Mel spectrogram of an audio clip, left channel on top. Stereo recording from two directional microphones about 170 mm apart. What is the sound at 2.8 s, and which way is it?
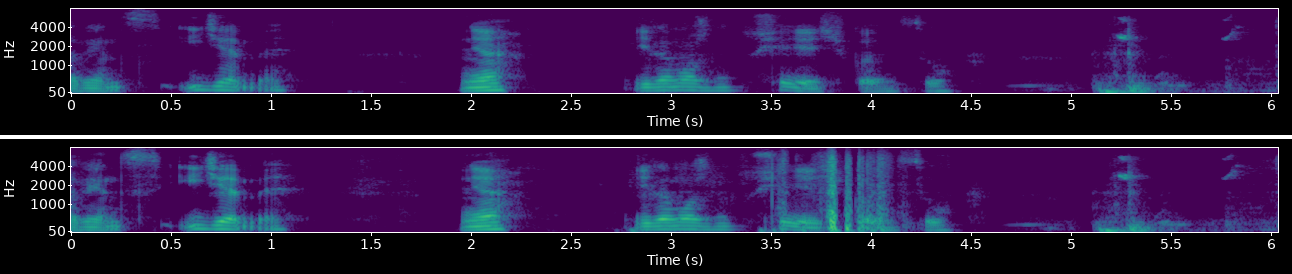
Speech, 15° left (ahead or behind).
